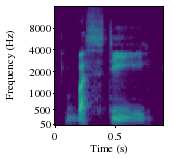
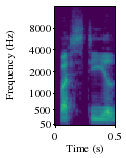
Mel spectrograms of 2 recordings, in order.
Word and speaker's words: Bastille: look at the name bastil uh that maybe the you know in English you would say that but in French it's basti and again I discovered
